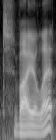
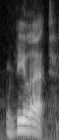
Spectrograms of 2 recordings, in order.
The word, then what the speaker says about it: Villette: Yes, and today we are speaking with, is it Violet? How do you say the last name? Villette.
